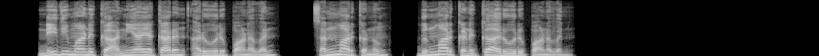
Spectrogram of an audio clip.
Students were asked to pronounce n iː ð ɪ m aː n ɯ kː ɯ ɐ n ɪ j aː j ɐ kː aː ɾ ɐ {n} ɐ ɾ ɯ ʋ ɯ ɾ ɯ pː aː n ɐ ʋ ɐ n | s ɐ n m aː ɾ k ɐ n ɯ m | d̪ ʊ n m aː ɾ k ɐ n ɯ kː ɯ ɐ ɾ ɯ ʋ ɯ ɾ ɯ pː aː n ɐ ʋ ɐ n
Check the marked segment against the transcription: correct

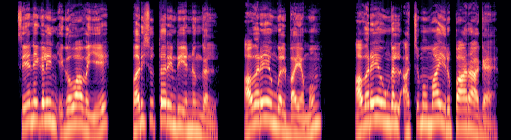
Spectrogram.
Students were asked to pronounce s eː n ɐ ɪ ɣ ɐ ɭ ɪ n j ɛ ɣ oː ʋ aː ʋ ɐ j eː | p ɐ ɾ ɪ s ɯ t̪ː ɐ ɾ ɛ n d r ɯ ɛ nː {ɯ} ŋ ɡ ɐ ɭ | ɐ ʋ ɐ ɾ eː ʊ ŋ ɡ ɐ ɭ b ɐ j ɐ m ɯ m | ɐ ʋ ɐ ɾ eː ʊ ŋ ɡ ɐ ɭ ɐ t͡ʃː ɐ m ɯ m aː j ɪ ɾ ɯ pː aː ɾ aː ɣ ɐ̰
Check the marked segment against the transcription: correct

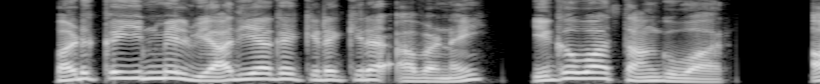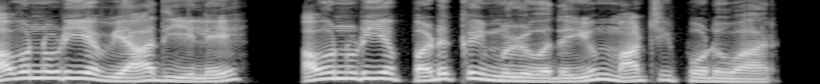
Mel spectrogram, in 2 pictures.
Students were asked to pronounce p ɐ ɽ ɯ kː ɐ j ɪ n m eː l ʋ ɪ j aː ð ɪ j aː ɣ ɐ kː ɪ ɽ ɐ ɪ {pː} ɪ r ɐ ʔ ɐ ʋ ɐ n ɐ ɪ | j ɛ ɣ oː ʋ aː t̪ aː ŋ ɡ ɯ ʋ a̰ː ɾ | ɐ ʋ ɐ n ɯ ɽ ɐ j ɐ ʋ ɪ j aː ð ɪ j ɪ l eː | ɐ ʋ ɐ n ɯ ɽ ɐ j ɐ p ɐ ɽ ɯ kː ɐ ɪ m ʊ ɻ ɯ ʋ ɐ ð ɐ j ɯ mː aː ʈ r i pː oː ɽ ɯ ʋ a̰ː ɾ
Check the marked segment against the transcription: incorrect: kː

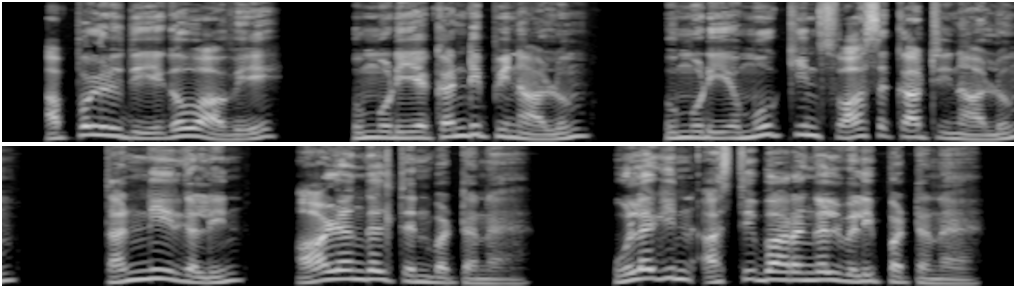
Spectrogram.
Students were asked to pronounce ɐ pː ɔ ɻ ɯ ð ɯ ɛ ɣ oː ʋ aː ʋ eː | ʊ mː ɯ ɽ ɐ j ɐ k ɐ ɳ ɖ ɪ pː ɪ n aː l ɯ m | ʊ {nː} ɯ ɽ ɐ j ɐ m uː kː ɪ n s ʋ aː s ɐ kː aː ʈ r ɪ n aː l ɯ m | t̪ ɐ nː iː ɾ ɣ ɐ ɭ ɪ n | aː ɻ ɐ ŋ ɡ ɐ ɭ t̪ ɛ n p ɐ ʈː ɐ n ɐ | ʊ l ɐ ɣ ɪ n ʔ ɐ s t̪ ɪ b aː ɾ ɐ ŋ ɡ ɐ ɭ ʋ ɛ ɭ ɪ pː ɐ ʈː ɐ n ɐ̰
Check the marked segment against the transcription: incorrect: mː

